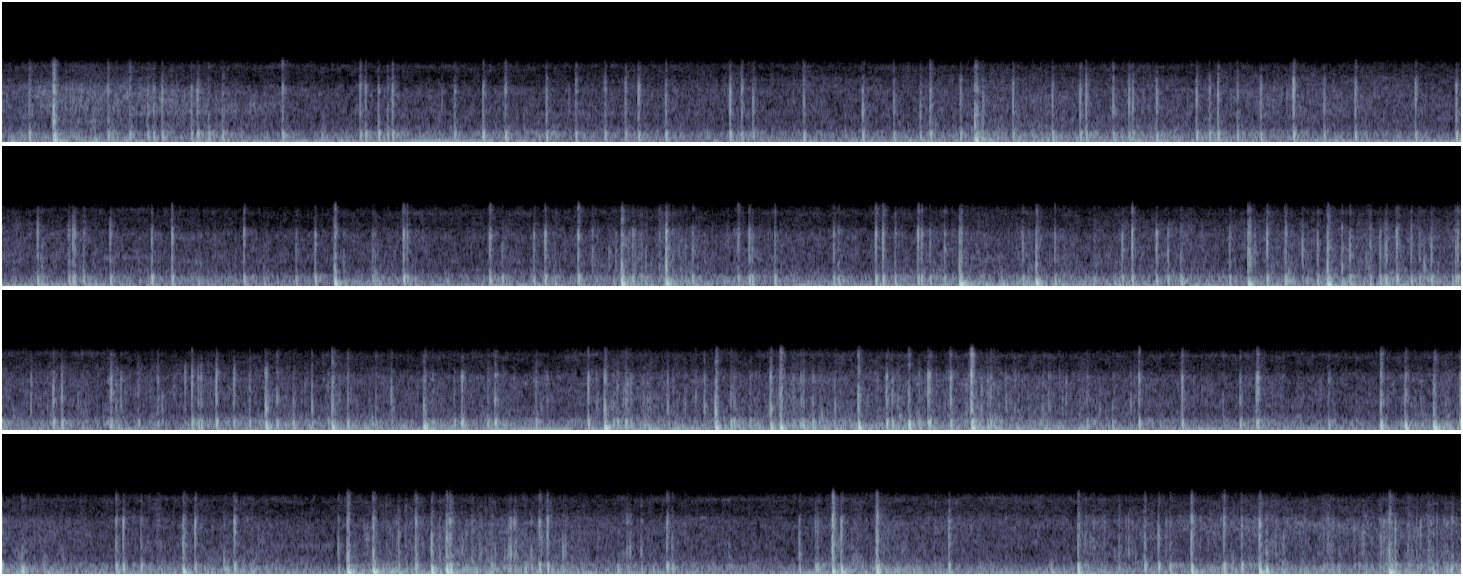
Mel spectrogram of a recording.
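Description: Aerial firework shells bursting in a continuous barrage of sharp bangs and crackles, several a second.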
